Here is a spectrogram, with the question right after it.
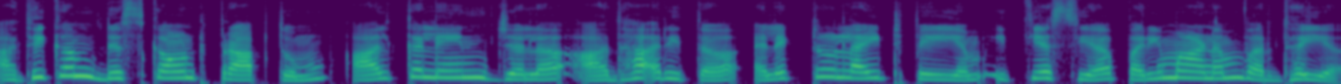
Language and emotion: Sanskrit, neutral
